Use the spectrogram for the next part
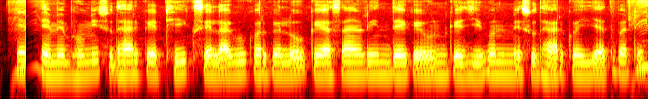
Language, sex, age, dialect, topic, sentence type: Bhojpuri, male, 18-24, Northern, agriculture, statement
